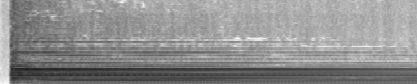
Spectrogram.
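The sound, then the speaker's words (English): A single loud strike of a great, deep cathedral bell striking three, its rich layered tones ringing out and slowly fading, with no voices. “But none came, until the great cathedral bell struck three.”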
